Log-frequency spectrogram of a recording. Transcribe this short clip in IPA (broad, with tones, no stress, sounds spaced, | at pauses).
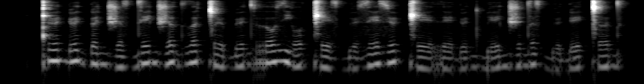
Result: ǃ ʏ˦˥ ɗ ʏ˧˥˧ d ɗ ə˨˦ d͡ʒ ə˨˩ z d e˦˥ d͡ʒ ə˧˥˧ d ð ə˦˥ ǀ ʏ˨˩ ɓ ʏ˨˦ d r o˦˥ z j o˨˦ ǁ e˨˩ z ɡ͡b ʏ˨˩ z e˦˥ z ʏ˧˥˧ ǁ e˨˩ r e˨˩ ɗ ʏ˨˦ d ɡ͡b e˨˦ d͡ʒ ə˦˥ d ə˧˥˧ z ɡ͡b ʏ˨˩ ɗ e˧˥˧ ǀ ə˦˥ d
